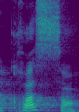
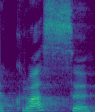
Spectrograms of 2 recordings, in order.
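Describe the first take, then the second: First: Croissant with throat R and nasal "on" ending; French pronunciation. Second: Croissant with a tapped R and Brazilian-style ending; Brazilian pronunciation. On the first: Teacher shows how French says it, French pronunciation of croissant. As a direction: scrape the R in croissant, end on nasal "on". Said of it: "em francês a gente fala". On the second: Teacher introduces the first word, Brazilian pronunciation of croissant. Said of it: "que em francês a gente fala". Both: Shown as a demonstration.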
